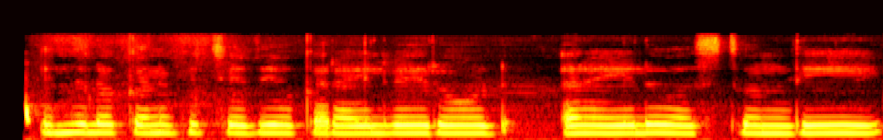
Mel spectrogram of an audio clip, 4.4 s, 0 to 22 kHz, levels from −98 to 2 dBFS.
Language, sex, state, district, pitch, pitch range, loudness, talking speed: Telugu, female, Andhra Pradesh, Sri Satya Sai, 225 Hz, 220-230 Hz, -16 LUFS, 110 wpm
